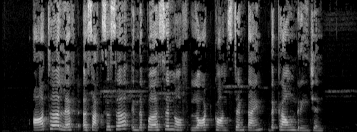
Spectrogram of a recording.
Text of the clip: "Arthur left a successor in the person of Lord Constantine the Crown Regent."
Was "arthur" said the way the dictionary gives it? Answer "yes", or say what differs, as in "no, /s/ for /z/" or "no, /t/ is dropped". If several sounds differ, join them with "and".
no, /t/ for /θ/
